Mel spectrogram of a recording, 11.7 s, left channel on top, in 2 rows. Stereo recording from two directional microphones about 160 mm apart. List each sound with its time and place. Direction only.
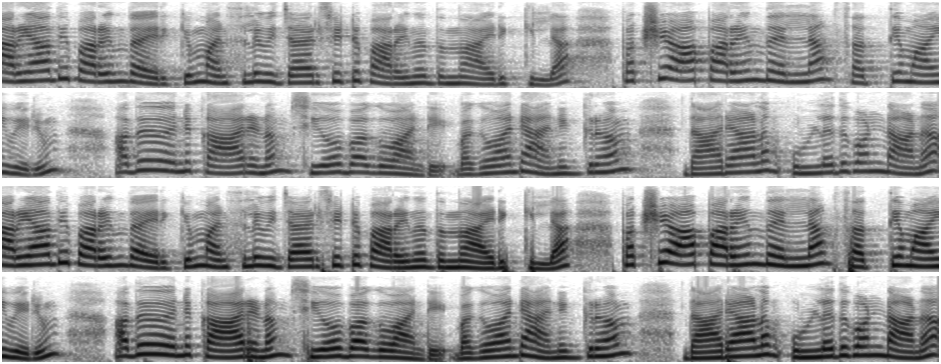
0.0 s a woman's voice: 45° right (ahead or behind)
